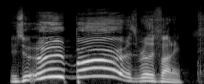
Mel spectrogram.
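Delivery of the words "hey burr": very high, raised, put-on voice talking through full mouth. Retelling a commercial's radio caller answer: imitating talking with mouth full. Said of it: "a mouthful of peanut butter".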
